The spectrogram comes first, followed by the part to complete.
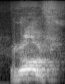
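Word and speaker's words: Ralph: রলফ, ঠিক আছে? ওই যে রেড লিফ কলম ছিল না আগে, রেড লিফ, রলফ উচ্চারণটা খেয়াল রাখবা।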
